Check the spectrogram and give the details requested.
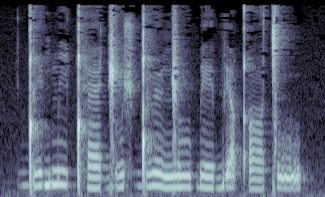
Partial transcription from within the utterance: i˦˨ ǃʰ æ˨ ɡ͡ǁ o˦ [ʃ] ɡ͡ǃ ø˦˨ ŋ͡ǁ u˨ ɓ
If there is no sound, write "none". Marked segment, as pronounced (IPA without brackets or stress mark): ʃ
